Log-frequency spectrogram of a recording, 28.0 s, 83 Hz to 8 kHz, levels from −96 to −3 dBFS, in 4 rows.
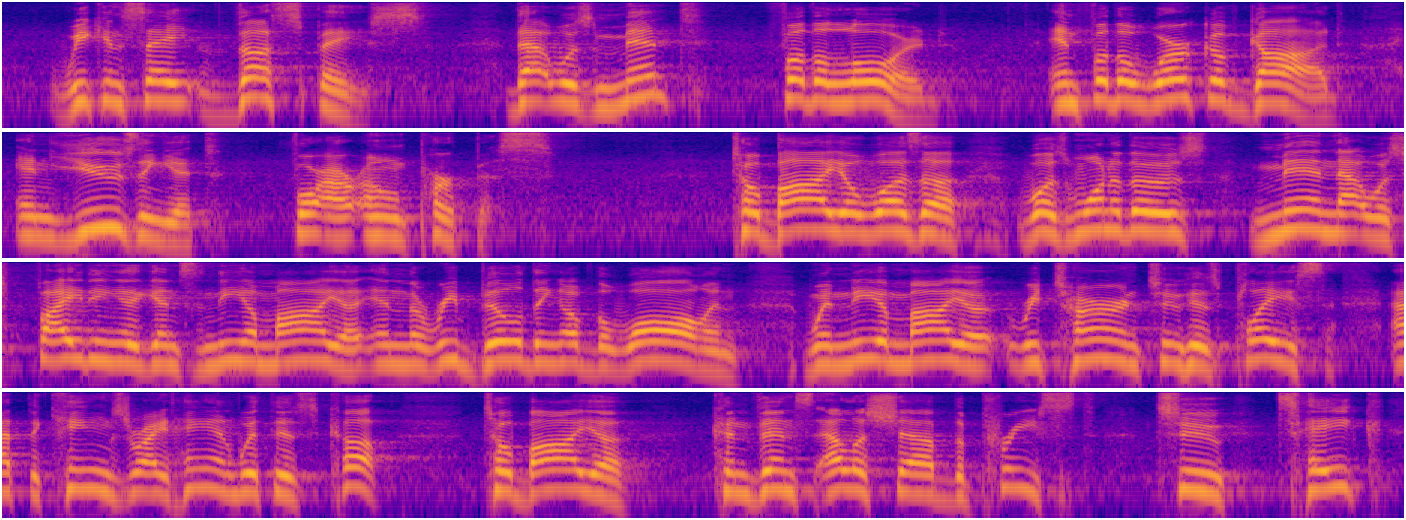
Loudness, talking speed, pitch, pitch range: -24 LUFS, 140 wpm, 210 Hz, 190-225 Hz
